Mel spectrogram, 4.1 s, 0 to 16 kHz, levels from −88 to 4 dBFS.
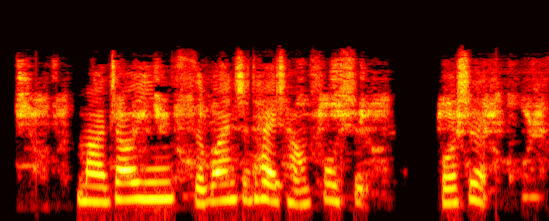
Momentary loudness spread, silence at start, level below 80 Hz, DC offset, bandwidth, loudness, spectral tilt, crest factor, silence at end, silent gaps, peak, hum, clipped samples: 10 LU; 0.1 s; -68 dBFS; under 0.1%; 7.8 kHz; -18 LUFS; -2 dB/octave; 18 dB; 0 s; 3.10-3.16 s; -2 dBFS; none; under 0.1%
